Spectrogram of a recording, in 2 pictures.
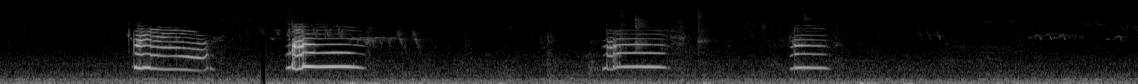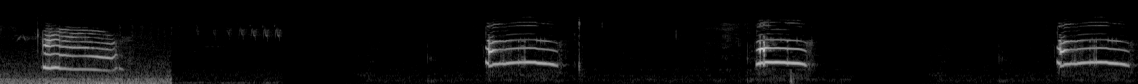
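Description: Domestic cats meowing: five loud meows over a steady low background hum. After a sudden drop to quiet about thirteen seconds in, a kitten gives three higher mews a few seconds apart, each rising and falling in pitch.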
